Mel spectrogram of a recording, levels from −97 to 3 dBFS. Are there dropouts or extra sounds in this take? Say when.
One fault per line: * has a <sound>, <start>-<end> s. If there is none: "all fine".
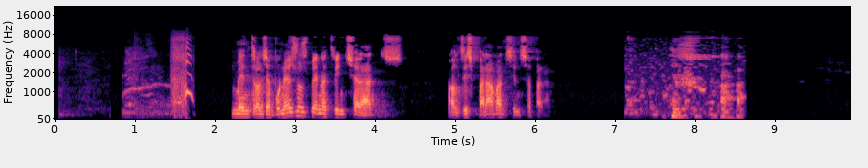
* has a laugh, 0.8-1.8 s
* has a laugh, 7.1-8.6 s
